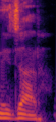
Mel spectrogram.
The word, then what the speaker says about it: Nijjar: It's pronounced, or it's spelled rather, as Nijjar. Let's call him Nijar, okay?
